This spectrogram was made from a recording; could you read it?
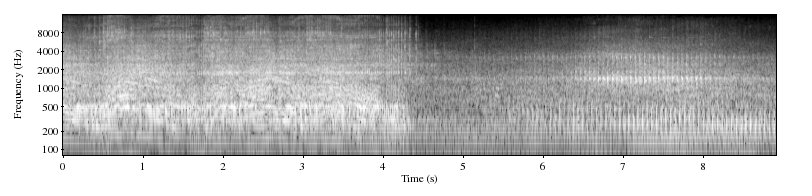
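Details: Small two-stroke earth auger engine, previously stalling when throttled, after fitting replacement carburetor from a sprayer: revs up and down cleanly, then smooth even idle; normal running after repair.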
